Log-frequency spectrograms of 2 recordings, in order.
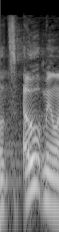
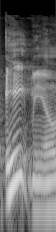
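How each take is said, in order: First: Said in the usual way. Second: "oatmeal" said as "eight-meal"; echoed mispronunciation. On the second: Retold or imitated. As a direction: query it with "oatmeal" starting "ay". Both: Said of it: "when people corrected Mercy".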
